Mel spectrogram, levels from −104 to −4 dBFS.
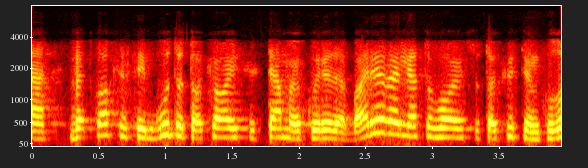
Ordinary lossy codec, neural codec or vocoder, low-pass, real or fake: AAC, 32 kbps; none; 7.2 kHz; real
